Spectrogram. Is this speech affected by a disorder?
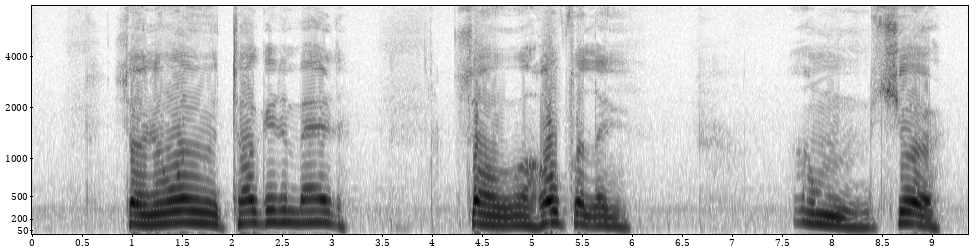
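Yes: multiple sclerosis.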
